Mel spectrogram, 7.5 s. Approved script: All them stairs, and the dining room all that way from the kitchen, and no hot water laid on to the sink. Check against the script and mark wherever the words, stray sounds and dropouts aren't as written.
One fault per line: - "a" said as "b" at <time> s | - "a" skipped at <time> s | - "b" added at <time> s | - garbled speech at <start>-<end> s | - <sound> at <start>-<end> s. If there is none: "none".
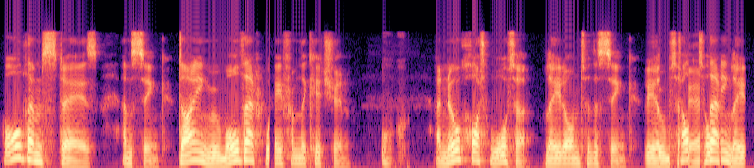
- "the" said as "sink" at 1.3 s
- dropout at 2.7-2.8 s
- breath at 3.8-4.1 s
- garbled speech at 6.4-7.5 s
